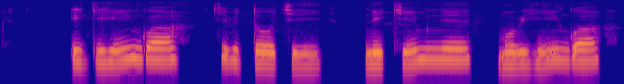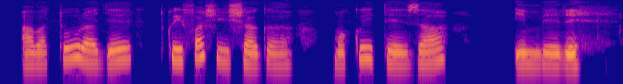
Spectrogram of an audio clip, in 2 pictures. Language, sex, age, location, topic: Kinyarwanda, female, 25-35, Musanze, agriculture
